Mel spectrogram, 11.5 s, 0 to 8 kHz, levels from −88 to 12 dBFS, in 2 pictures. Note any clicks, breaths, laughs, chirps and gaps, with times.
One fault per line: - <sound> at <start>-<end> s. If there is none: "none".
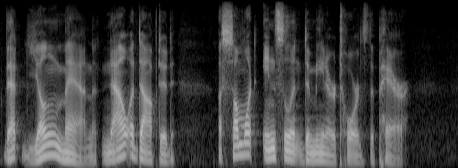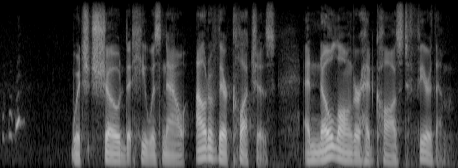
- sigh at 5.7-6.0 s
